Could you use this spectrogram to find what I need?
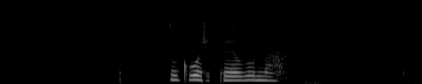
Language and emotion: Russian, neutral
